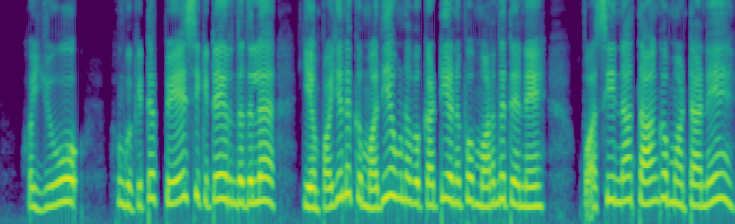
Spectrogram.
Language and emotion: Tamil, fearful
